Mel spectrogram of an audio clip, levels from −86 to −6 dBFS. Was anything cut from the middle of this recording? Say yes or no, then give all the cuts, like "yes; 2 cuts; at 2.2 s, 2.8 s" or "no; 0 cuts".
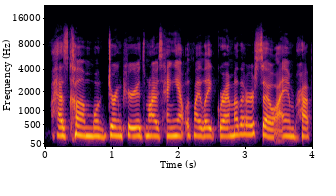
no; 0 cuts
